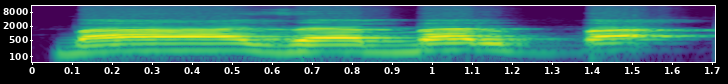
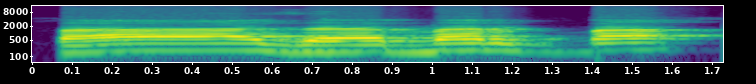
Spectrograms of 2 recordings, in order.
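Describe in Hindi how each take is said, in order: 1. आख़िरी स्वर चिकना है, न झटके से, न खींचकर। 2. आख़िरी स्वर चिकना है, न झटके से, न खींचकर।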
